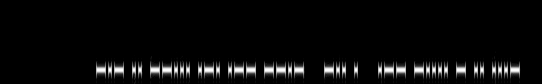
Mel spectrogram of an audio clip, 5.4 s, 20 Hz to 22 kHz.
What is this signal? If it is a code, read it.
Morse code, heard as a keyed tone, about 40 wpm, 700 Hz. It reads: KI7RWQ DE W6TIV
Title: USA Callsign DE Callsign 40wpm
